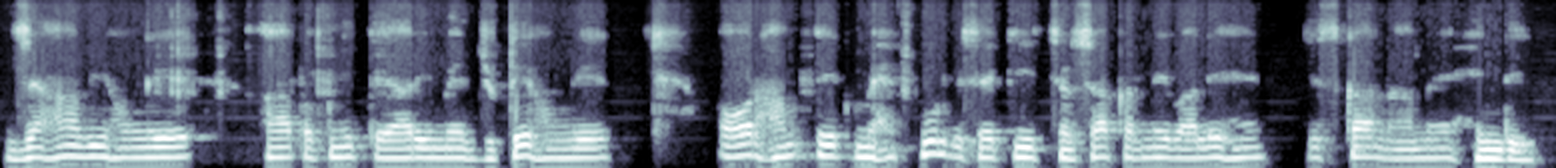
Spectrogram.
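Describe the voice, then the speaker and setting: A man's voice: medium pitch, level tone, measured pace, mellow, slightly rough, lo-fi sound. A man teaching an online quiz lesson, addressing viewers as friends and repeating each answer.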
